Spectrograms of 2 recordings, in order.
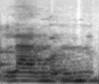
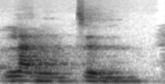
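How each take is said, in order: First: The final vowel is a full, unreduced vowel. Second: The final vowel is reduced to a schwa. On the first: The speaker calls it wrong. "It's not London" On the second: The speaker calls it right. "but London"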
